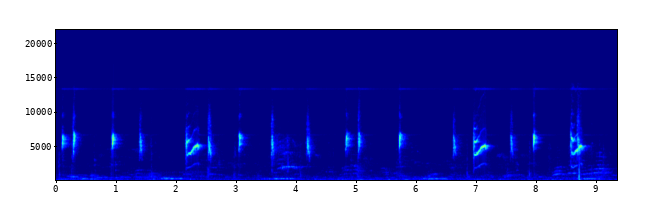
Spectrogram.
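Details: Sunbird chirping on a master recording for training birds: thin, high, sharp upslurred notes repeated irregularly about every half second, in a quiet setting.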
